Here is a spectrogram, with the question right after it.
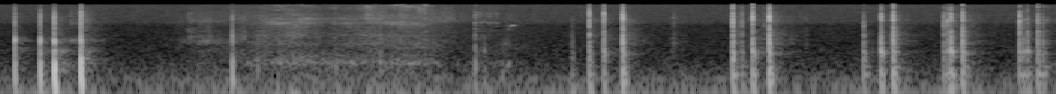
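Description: A small, hollow, printed black and orange cardboard retail box for an AMD Ryzen CPU is held in both hands and tapped and scratched with fingernails. Quick, dry clicking taps come in short bursts, with a soft, hissy scratching stretch in between, and each tap stops almost instantly with no ring.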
